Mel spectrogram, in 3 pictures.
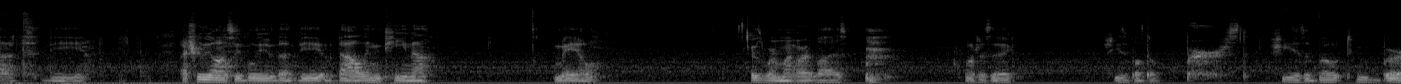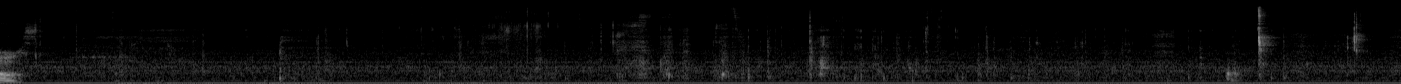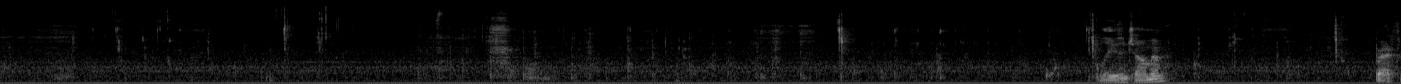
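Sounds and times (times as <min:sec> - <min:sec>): low steady hum: 0:00.0 - 0:42.0
biting and chewing sandwich: 0:14.6 - 0:39.1.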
